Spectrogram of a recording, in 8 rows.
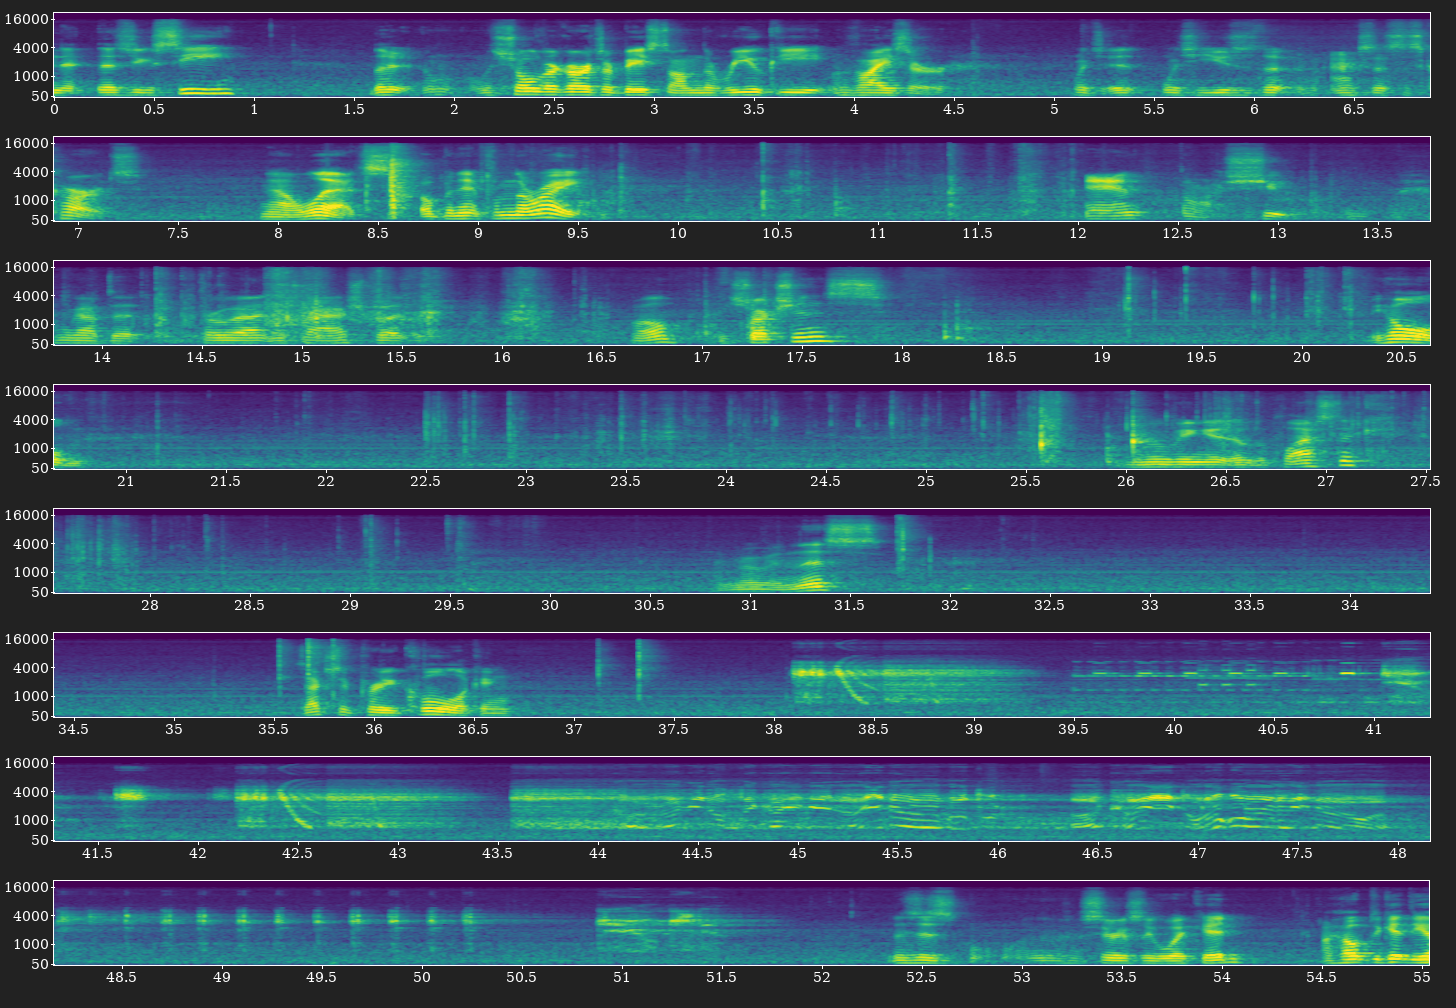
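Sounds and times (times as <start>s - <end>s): packaging clicks and rustles: 19.0s - 20.4s, 21.1s - 29.6s
toy electronic voice calls: 38.1s - 51.8s
electronic beeping tones: 38.2s - 42.2s.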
